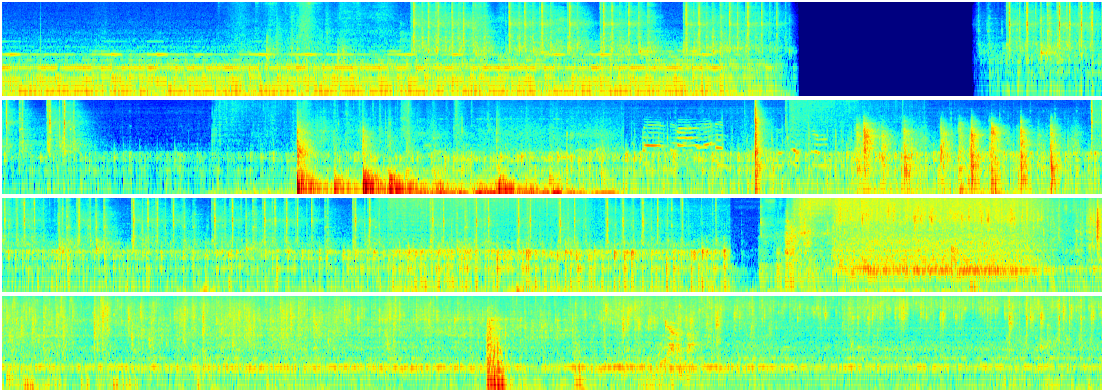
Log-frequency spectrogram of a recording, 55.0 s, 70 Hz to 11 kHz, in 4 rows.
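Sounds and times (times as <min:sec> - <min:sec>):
crackling clicks: 0:12.2 - 0:16.6, 0:25.7 - 0:36.8, 0:53.7 - 0:55.0
shower head spraying water: 0:37.4 - 0:41.0, 0:41.6 - 0:55.0.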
